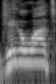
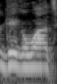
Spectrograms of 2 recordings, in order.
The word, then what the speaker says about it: gigawatts: I hear Doc Brown's looking for another 1.21 gigawatts or gigawatts, either way. Yeah, Doc pronounces it wrong, they say, from what I understand.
